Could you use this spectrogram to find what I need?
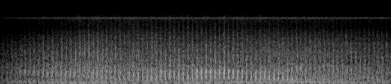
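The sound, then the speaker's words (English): A helicopter lands in a clearing, its rotor beating in a steady, rapid chop with a droning engine, loud as it swells slightly toward the middle, no voices present. “We see the race in progress, and one sled driver leaves the course and goes to a clearing where a helicopter lands to pick up the bags of white powder.”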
